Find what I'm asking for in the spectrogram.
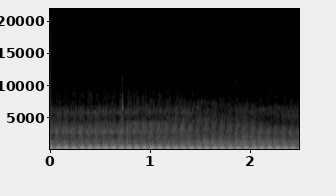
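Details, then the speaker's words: Abandoned Yamaha R3 motorcycle recovered from the Nevada desert and started with a jump starter: a quick, even idle pulse around ten beats a second with no misses or mechanical knocking; a normal, healthy idle. "like a normal bike. What's so demonic about you?"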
